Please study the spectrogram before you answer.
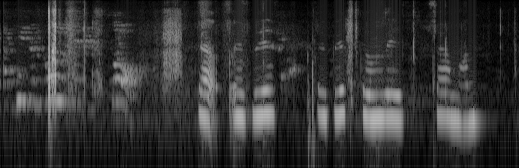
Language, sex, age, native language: Icelandic, female, 9, Icelandic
